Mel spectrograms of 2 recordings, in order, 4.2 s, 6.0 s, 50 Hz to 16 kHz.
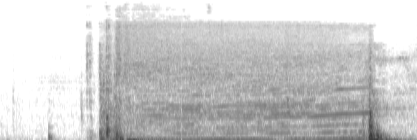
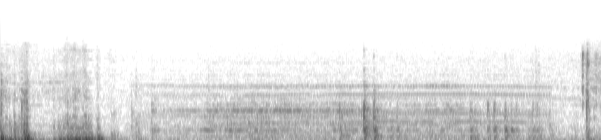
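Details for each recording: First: Audi A6 3.0 TDI V6 quattro, over 300,000 km: passenger-side power window. Smooth, even motor hum about three seconds, steady pitch, soft stop at the end; works flawlessly, though possibly replaced before. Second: Audi A6 3.0 TDI V6 quattro, over 300,000 km: power mirror adjustment on the other side. Strained, buzzing motor whine for about four seconds, louder and rougher than it should be; mirror works but makes a racket.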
